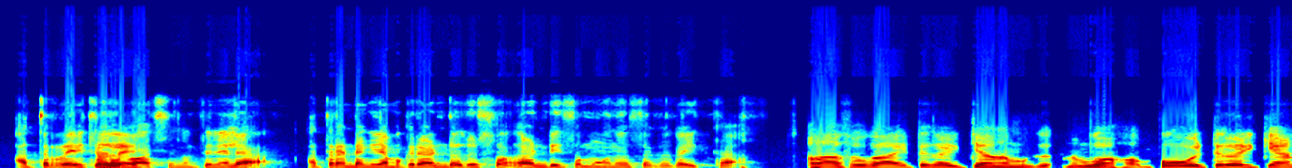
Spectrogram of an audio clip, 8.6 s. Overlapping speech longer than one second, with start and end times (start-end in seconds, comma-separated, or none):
none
